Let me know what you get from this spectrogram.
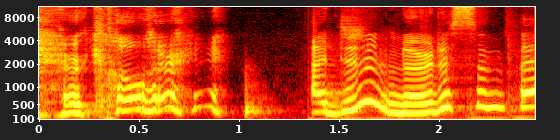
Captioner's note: chuckles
